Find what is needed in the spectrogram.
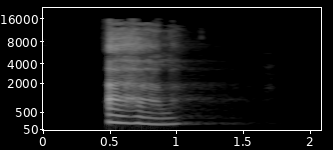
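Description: A single short, breathy sigh from a voice, its pitch falling slightly, starting about half a second in and trailing away within a second.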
